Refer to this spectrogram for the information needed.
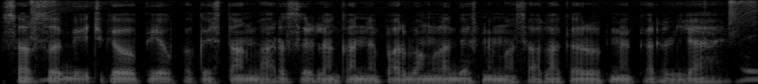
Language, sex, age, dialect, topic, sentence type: Magahi, male, 18-24, Southern, agriculture, statement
